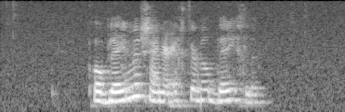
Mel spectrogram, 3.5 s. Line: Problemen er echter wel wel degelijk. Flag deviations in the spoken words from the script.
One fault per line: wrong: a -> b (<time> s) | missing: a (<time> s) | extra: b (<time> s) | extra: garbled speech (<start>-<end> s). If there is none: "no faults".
extra: zijn (1.4 s)
missing: wel (2.1 s)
